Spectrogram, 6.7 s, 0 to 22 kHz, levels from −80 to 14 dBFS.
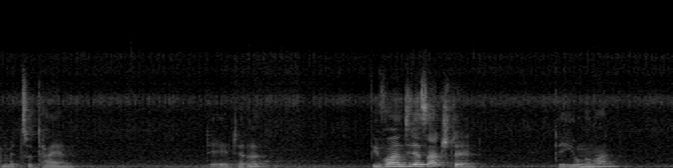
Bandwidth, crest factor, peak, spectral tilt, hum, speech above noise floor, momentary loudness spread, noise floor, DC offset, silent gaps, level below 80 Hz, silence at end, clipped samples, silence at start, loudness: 17 kHz; 24 dB; -10 dBFS; -4 dB/octave; none; 22 dB; 25 LU; -53 dBFS; under 0.1%; none; -62 dBFS; 0 s; under 0.1%; 0 s; -31 LUFS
